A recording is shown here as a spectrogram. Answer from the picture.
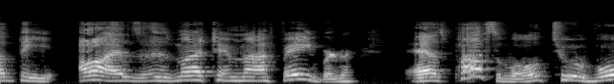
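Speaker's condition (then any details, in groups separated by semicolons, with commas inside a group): Brain injury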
